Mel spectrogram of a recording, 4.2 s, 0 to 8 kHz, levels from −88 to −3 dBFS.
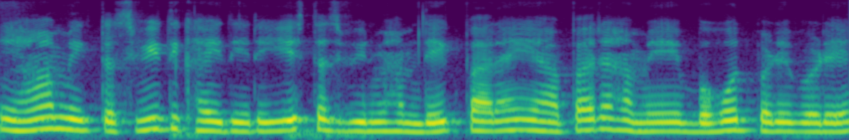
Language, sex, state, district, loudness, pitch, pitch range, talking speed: Hindi, female, Uttar Pradesh, Hamirpur, -14 LUFS, 200 Hz, 195-220 Hz, 310 wpm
